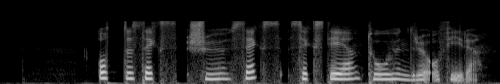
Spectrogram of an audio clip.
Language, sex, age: Norwegian, female, 29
